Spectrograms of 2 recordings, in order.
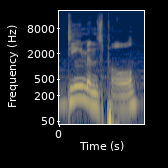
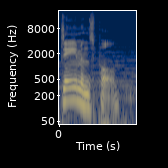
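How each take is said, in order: First: The first syllable sounds like 'dee'. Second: The first syllable sounds like 'day'. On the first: The speaker calls it right. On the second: The speaker calls it wrong.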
